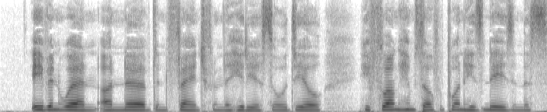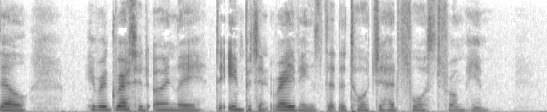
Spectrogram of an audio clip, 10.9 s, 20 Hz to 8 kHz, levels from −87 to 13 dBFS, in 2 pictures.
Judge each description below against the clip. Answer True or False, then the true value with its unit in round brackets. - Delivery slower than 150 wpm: False (170 wpm)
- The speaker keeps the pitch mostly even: True (2.2 semitones)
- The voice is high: True (205 Hz)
